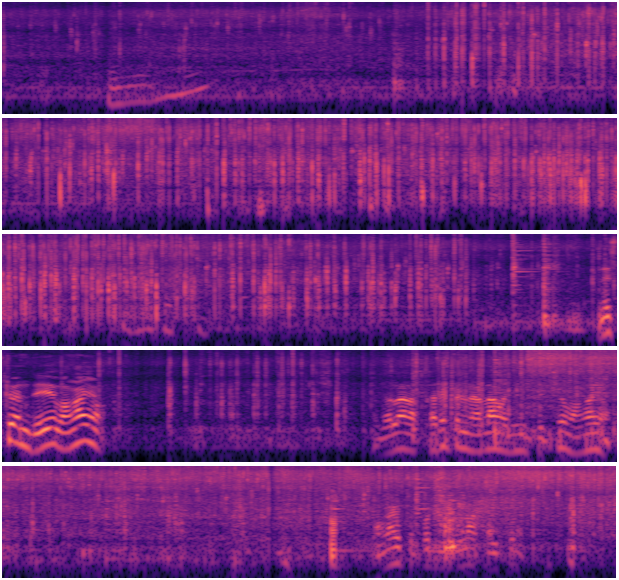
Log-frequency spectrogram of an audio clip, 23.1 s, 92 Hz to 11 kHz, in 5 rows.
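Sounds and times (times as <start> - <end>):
hot oil sizzling and crackling: 0.0 - 23.0.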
